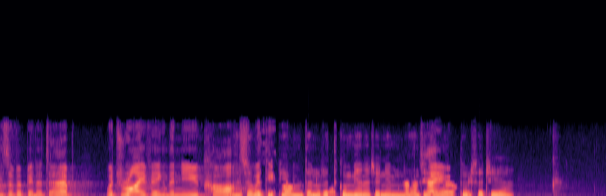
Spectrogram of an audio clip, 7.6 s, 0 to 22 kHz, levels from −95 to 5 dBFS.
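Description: Speech passed through an Opus call path, with sound content reaching up to about 8 kHz. It is pulled down twice, from 3.28 to 4.36 s and from 5.02 to 6.91 s, by about 30 dB and about 35 dB at the deepest. Within those spans, roughly one and one and a half seconds respectively are affected. The likely cause is speech suppressed in double talk: the echo canceller treated this talker as loudspeaker echo and turned it down. Packet loss would instead leave abrupt gaps or garbled concealment at the codec's frame rate, not these level dips.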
